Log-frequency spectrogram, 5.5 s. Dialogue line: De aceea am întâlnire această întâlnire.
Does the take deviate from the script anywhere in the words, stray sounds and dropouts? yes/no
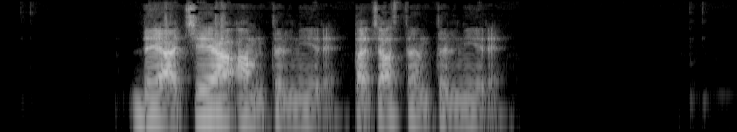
no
